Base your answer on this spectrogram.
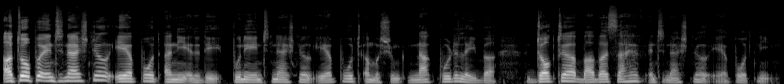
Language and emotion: Manipuri, neutral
